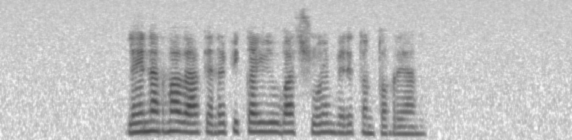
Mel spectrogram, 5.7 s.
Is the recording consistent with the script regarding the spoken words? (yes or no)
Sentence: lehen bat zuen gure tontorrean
no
